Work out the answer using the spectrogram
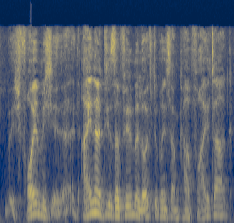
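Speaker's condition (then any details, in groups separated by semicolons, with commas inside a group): Parkinson's disease; condition managed with medication, feels almost as if without Parkinson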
